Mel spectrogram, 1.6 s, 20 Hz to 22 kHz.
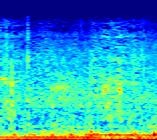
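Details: Healthy 2005 Chevrolet Colorado engine idling after PCM replacement fixed its no-start and relearn succeeded, check engine light out: low, steady idle rumble with an even beat and no misses or knocks.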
